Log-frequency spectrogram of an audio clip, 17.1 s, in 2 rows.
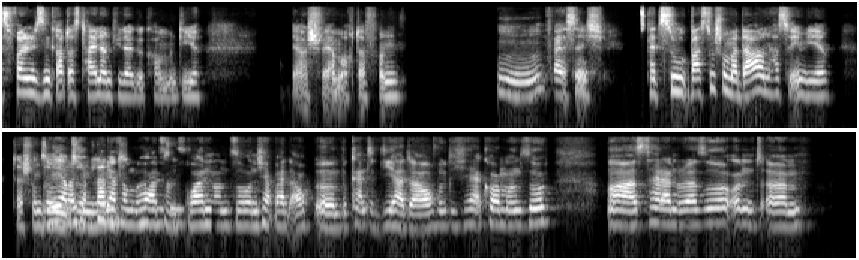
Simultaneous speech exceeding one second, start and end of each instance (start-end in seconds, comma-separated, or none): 8.9-10.4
